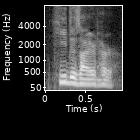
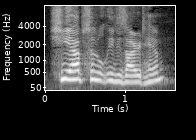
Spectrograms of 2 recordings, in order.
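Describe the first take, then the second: First: "he desired her" said low, falling away; no stress. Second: ABSOLUTELY stressed, rising at "him"; emphatic stress. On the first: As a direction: drop "he desired her" down without emphasis. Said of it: "much stress placed on his feelings at all". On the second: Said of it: "huge amount of stress placed on her feelings". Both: Shown as a demonstration.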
